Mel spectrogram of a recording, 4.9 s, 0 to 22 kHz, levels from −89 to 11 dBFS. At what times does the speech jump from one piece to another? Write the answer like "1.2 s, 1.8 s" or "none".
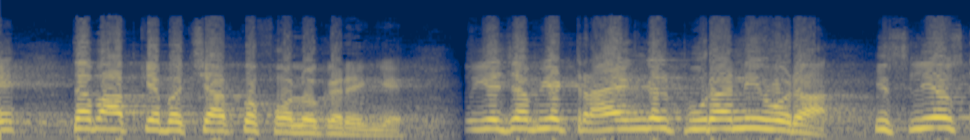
2.1 s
